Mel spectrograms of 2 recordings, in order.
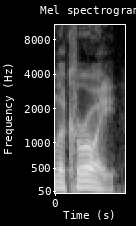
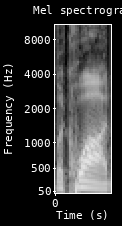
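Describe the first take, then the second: First: The name is said with an Americanized pronunciation. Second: The name is said with a French-style pronunciation. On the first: The speaker calls it wrong. "It's not fucking LaCroix" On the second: The speaker calls it right. "It's LaCroix"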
